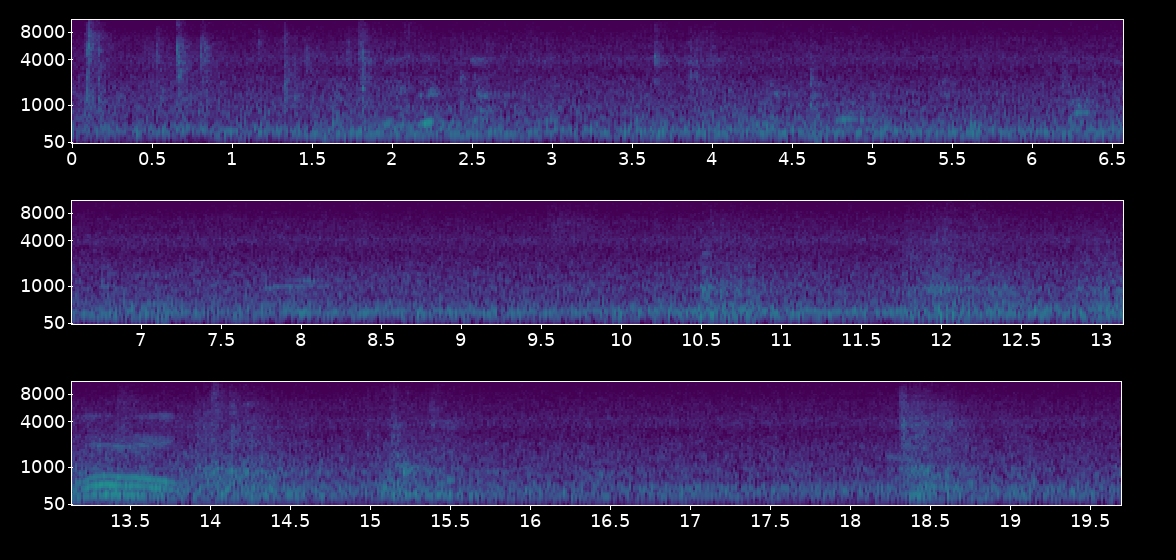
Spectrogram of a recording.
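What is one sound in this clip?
Metal clanks and rattles as a gangway is moved.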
